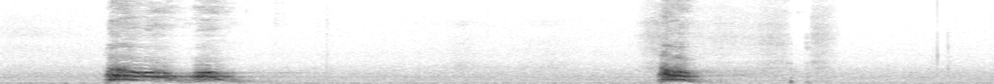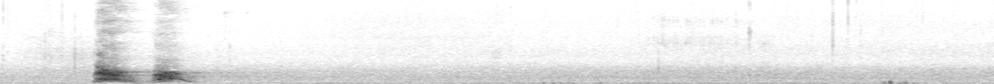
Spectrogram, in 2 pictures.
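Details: Chihuahua mix puppy barking indoors at nothing visible, as if at a ghost; sharp high yappy barks, a double bark, a single bark, then another double bark spaced a few seconds apart, with quiet room hum between.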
